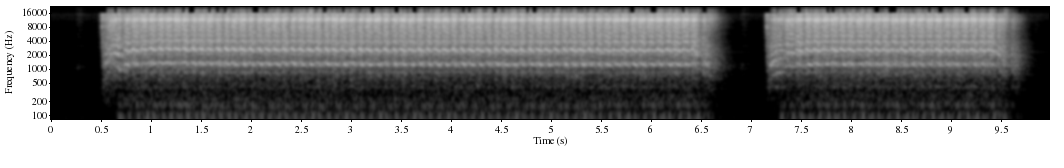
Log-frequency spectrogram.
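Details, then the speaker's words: Honda CB750 cafe racer after full engine rebuild, first start with fuel still leaking: two runs of steady starter whirring, no firing or pops; owner suspects no spark; crank no start. "still leaking and um not firing possibly no spark not even a cuff or a splatter"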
